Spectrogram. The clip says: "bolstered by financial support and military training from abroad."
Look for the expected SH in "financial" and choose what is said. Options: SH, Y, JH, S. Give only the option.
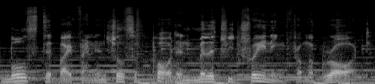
SH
